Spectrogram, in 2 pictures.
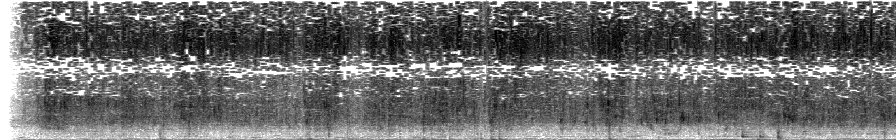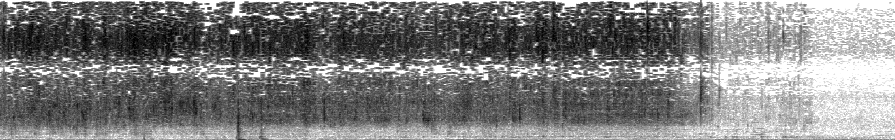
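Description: Kitchen tap running, its stream splashing through a plastic colander of jackfruit pieces into a stainless steel sink as the fruit is rinsed. One sharp knock about eleven seconds in, and the water stops near the end.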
